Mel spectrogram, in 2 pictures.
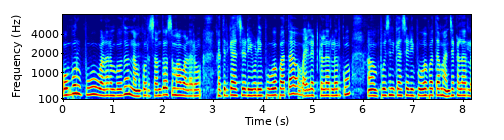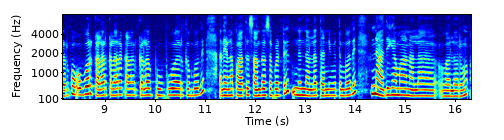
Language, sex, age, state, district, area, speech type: Tamil, female, 60+, Tamil Nadu, Erode, rural, spontaneous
